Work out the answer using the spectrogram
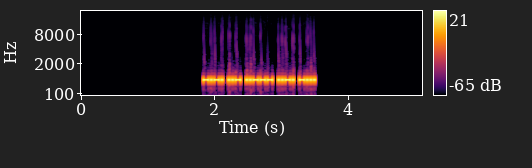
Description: Morse code, heard as a keyed tone, about 46 wpm, 700 Hz. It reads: CU2FB
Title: DXCC-100 Call Signs - 5 Characters - 45wpm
